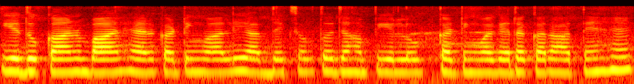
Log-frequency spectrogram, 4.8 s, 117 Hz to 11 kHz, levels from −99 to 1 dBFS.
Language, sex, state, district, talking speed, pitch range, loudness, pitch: Hindi, female, Chhattisgarh, Bilaspur, 215 wpm, 220-230 Hz, -24 LUFS, 225 Hz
